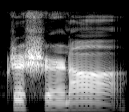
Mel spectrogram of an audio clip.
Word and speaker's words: কৃষ্ণ: কৃষ্ণ, কৃষ্ণ, মূর্ধন্যের উচ্চারণটা ণা রূপে, ণা ণা, কৃষ্ণ, ঠিক আছে, শ্রীকৃষ্ণ।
